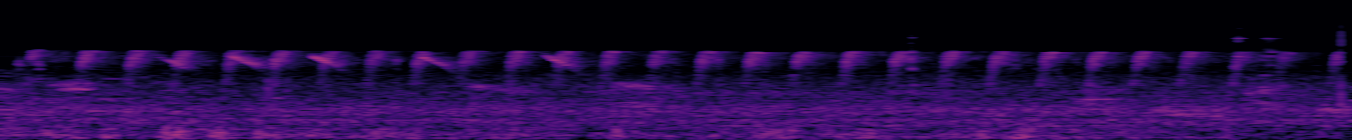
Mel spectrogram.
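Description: A bird chirping in a fast, steady run of short, high, falling notes, about five a second, that stops shortly before the end.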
